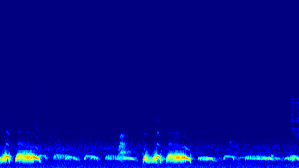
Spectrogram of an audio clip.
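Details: Spotted dove voice of the 'thổ sấm' type, used to stir a decoy bird: a long rolling coo opening, soft trailing notes, then a double note and another long coo, fading into murmurs.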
